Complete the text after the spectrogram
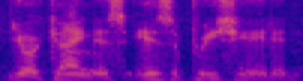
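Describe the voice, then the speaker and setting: A man's voice: sits low, steady tone, unhurried, gravelly, fairly bright tone, full character voice. An actor playing a weary male village leader in hiding in a video game, speaking with grave earnestness. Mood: solemn. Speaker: game character.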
